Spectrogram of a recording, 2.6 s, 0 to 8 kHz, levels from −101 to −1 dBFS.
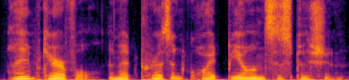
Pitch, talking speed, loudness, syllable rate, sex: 145 Hz, 205 wpm, -18 LUFS, 6.1 syllables/s, female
